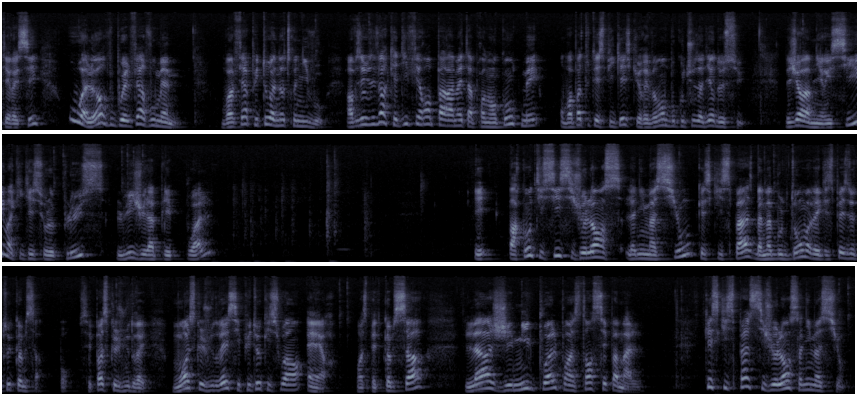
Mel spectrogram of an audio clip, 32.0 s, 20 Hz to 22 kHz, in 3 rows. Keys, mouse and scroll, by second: 9.9 click, 11.3-12.2 drag, 12.3-15.5 drag, 17.1 scroll up 2, 17.4 scroll down 2, 19.0-25.7 drag, 28.4-31.8 middle drag, 31.8-32.0 drag.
